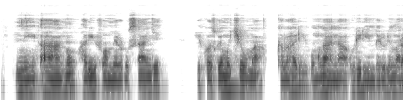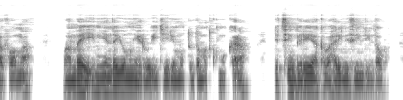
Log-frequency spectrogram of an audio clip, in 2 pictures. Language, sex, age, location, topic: Kinyarwanda, male, 25-35, Kigali, health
